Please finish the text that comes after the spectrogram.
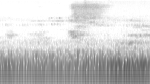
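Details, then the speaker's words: Dodge Dart, choke bucket just reinstalled, choke thermostat still to order, at steady idle: deep, loud, unmuffled rumble without knocks; runs well but the exhaust is broken somewhere underneath, muffler apparently off. "It runs good. Sounds like the muffler's off of it. Yeah, it's broke somewhere under there."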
